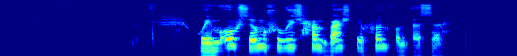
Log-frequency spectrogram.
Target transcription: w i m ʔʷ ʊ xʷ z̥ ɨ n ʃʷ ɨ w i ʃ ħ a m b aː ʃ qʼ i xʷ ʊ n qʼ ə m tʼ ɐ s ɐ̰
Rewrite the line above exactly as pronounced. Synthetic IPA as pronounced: w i m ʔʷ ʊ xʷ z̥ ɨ m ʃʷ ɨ w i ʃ ħ a m b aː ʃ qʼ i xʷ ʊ n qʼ ə m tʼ ɐ s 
